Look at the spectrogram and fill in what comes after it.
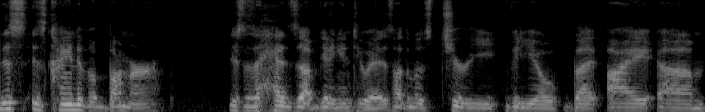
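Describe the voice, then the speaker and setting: The speaker is a man with medium pitch. He talks quietly. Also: ordinary pitch variation, moderate pace. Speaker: astrologer. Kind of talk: casual monologue. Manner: quiet, keeping voice down.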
